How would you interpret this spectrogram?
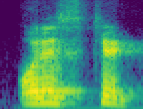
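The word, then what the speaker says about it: Oersted: full stop कर देखो, इट was discovered by ओस्टेड, ओरेस्टेड, ठीक है ना, ओ ई, हाँ ओ ई, स्पेलिंग देख लो इनका, ओ ई आर एस टी ई डी,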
